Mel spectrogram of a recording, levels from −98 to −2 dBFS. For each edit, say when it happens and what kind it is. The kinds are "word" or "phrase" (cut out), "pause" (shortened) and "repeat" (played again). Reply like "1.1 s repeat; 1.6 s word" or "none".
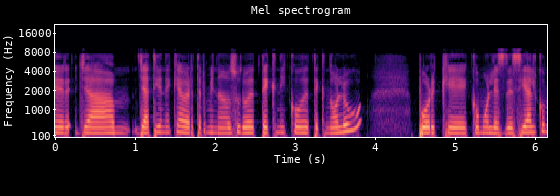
2.3 s word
